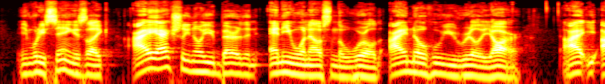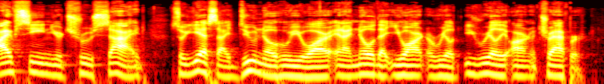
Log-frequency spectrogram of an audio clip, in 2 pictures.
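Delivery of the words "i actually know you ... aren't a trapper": ordinary talk, nothing marked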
